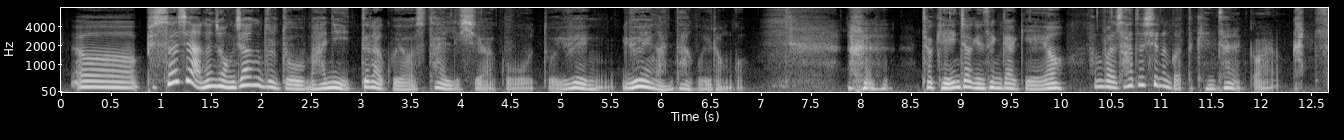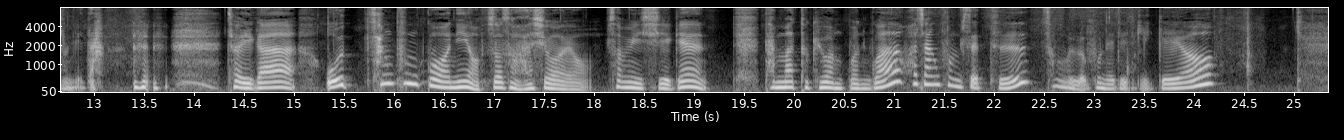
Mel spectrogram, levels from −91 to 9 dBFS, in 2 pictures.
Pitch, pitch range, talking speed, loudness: 185 Hz, 160-215 Hz, 240 characters per minute, -15 LUFS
